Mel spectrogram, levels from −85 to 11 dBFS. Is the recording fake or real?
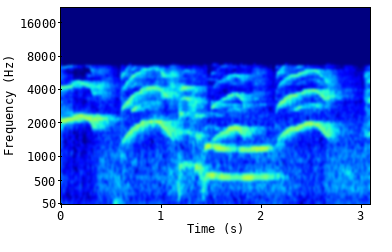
real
